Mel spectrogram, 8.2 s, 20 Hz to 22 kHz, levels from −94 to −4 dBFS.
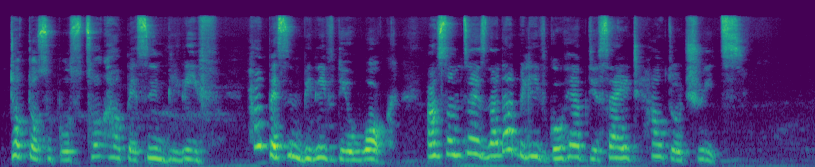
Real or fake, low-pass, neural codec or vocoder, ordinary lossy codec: fake; 14.4 kHz; vocoder, 44.1 kHz, 128 mel bands every 512 samples, BigVGAN v2; AAC, 96 kbps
